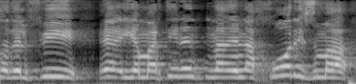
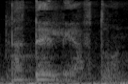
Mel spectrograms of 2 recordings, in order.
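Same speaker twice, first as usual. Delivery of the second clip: whisper; 5 semitones lower, 23 dB quieter than usual. Acted. Quoting scripture in a hush.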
